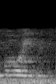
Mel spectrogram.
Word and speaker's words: Bowe: Bowie, they bring Bowie home signs everywhere. – Right, right. – Right. – But they pronounce it Bow.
